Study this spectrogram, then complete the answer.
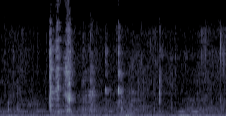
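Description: Chicken pieces coated in ginger and garlic get stirred in a pan for pickle, with scraping spoon strokes and soft clinks over a faint low sizzle, heard close and fairly quiet.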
